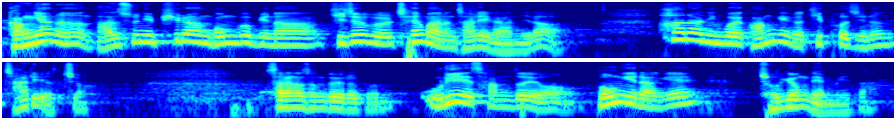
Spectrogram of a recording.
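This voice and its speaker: A man preaching a Sunday sermon in a rapid, talkative rush. His fairly high voice swings widely as he poses questions to the congregation and slips into the voices of people in his stories. The delivery stays conversational rather than formal. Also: big pitch swings. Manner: acts out quoted prayers and voices in the stories. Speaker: pastor. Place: church sanctuary.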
